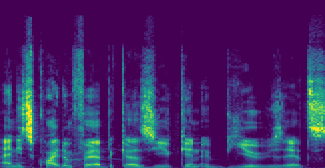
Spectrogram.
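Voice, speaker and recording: A man speaks with a Flemish accent at a medium pitch. His pitch variation is ordinary. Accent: Flemish Belgian. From Belgium (Flanders). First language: Dutch. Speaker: gaming youtuber. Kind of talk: game review.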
